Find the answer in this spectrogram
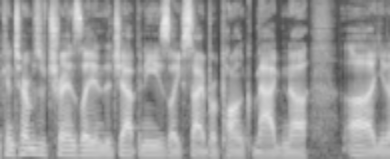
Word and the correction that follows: manga: know, series or manga, sorry, I said that wrong, manga series,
